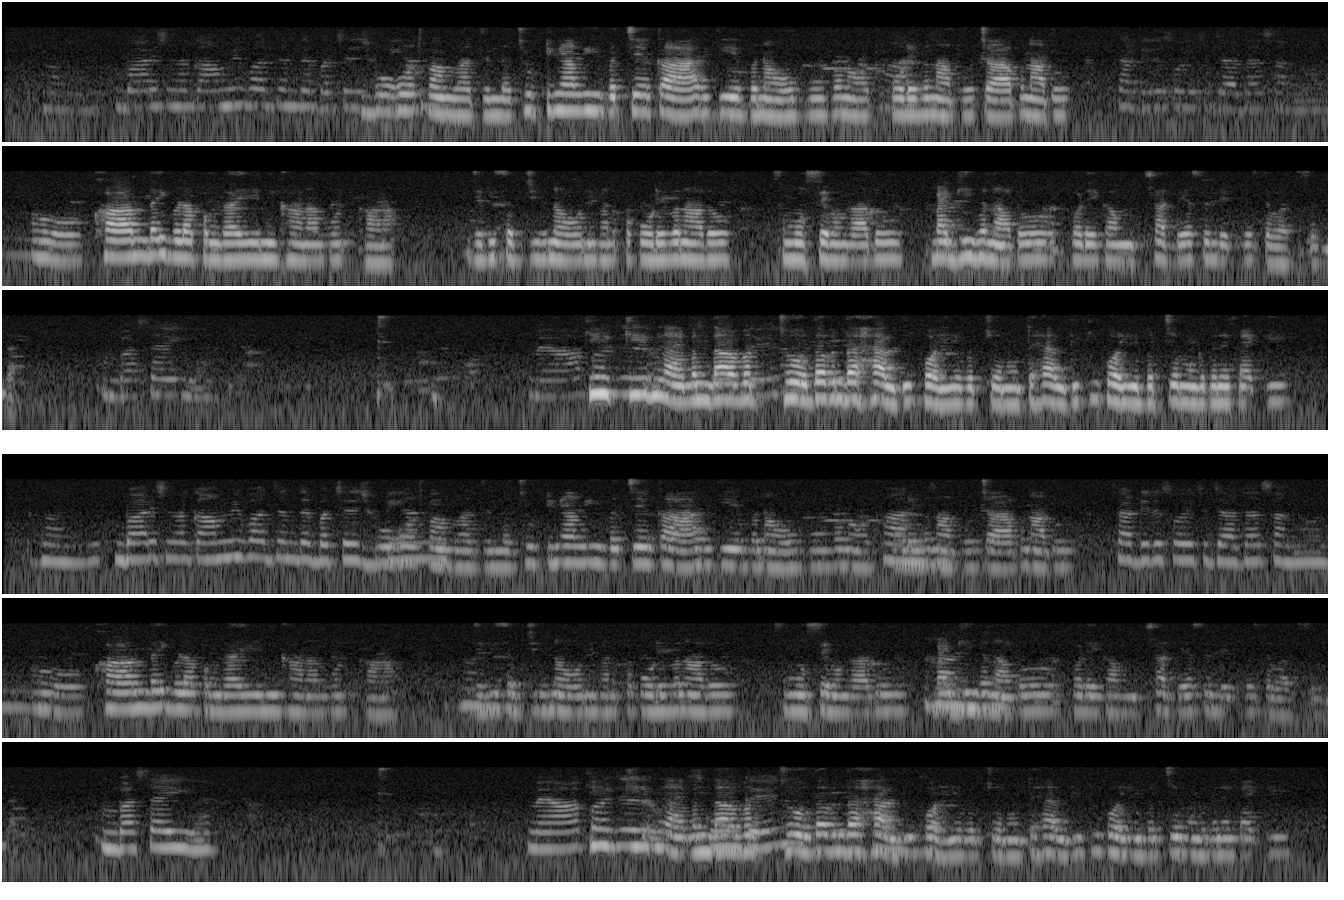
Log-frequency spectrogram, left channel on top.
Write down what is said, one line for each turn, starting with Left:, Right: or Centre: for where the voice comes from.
Right: ਹਾਂਜੀ ਬਾਰਿਸ਼ ਨਾਲ ਕੰਮ ਵੀ ਵੱਧ ਜਾਂਦੇ ਐ ਬੱਚੇ ਦੀ ਛੁੱਟੀਆਂ
Left: ਬਹੁਤ
Right: ਵੀ
Left: ਕੰਮ ਵੱਧ ਜਾਂਦਾ ਛੁੱਟੀਆਂ ਵੀ ਬੱਚੇ ਘਰ ਜੇ ਬਣਾਓ ਵੋ ਬਣਾਓ ਪਕੌੜੇ
Right: ਹਾਂਜੀ
Left: ਬਣਾ ਦੋ। ਚਾਹ ਬਣਾ ਦਓ।
Right: ਸਾਡੀ ਰਸੋਈ ਚ ਜ਼ਿਆਦਾ ਆਸਾਨੀ ਨਾਲ ਹੁੰਦਾ।
Left: ਉਹ ਖਾਣ ਦਾ ਹੀ ਬੜਾ ਪੰਗਾ ਇਹ ਨੀ ਖਾਣਾ ਉਹ ਨੀ ਖਾਣਾ
Right: ਹਾਂਜੀ
Left: ਜਿਹੜੀ ਸਬਜ਼ੀ ਬਣਾਓ ਉਹ ਨੀ ਖਾਣਾ ਪਕੌੜੇ ਬਣਾ ਦੋ, ਸਮੋਸੇ ਮੰਗਾ ਦੋ, ਮੈਗੀ
Right: ਹਾਂਜੀ,
Left: ਬਣਾ ਦੋ। ਓ ਬੜੇ ਕੰਮ ਸਾਡੇ ਅਸਤੇ ਲੇਡਿਜ ਅਸਤੇ ਵਧ ਜਾਂਦਾ।
Right: ਬਸ ਐਈ ਐ।
Left: <unintelligible>
Right: ਮੈਂ ਆਪ
Left: ਕੀ
Right: ਅੱਜ
Left: ਕੀ ਬਣਾਏ
Right: ਸਕੂਲ
Left: ਬੰਦਾ।
Right: ਗਏ ਨੀ,
Left: ਸੋਚਦਾ ਬੰਦਾ ਹੈਲਦੀ
Right: ਹਾਂਜੀ,
Left: ਖਵਾਈਏ ਬਚ- ਬੱਚਿਆਂ ਨੂੰ ਤੇ ਹੈਲਦੀ ਕੀ ਖਵਾਈਏ ਬੱਚੇ ਮੰਗਦੇ ਨੇ ਮੈਗੀ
